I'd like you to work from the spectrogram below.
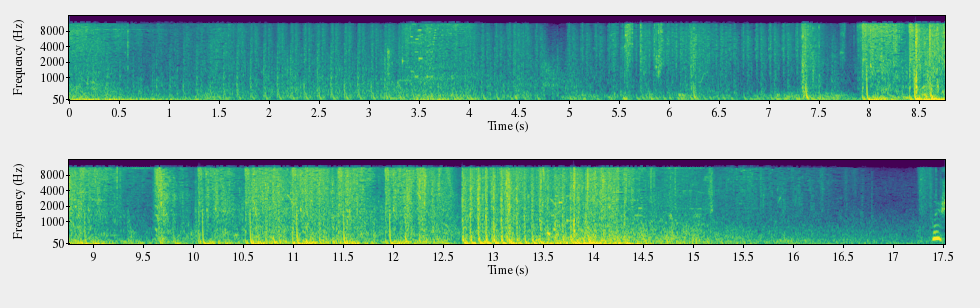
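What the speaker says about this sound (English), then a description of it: "Who's shooting at me from the side?" Gunfire in the Fortnite video game, with rapid bursts of shots and mechanical clatter building into heavier sustained firing in the middle, then easing off.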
